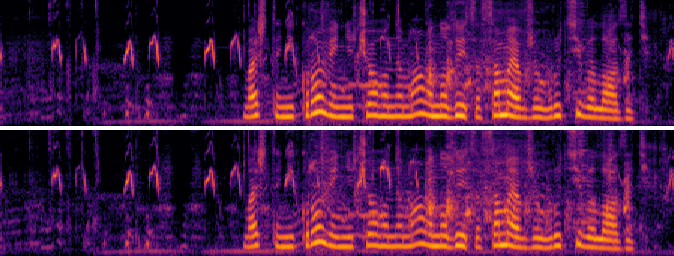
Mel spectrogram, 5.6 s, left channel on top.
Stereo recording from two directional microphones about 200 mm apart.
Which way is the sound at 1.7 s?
5° left (ahead or behind).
